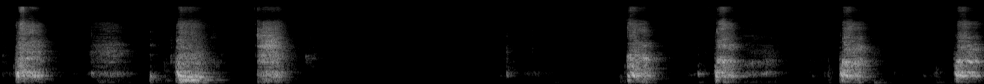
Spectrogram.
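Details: Adult man's sneezing fit, said to be triggered by dust: about seven sharp explosive sneezes with quick in-breaths, in two bursts separated by a quiet pause.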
